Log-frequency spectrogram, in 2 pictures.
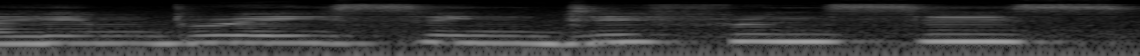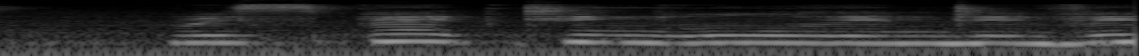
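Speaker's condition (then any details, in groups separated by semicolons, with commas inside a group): Cerebral palsy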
